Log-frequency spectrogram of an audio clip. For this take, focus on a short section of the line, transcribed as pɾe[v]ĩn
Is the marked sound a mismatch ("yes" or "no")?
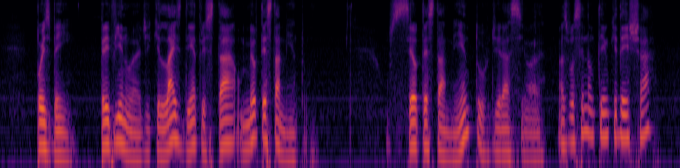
no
